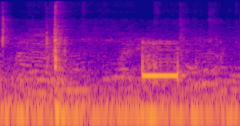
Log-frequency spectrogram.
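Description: A single steady, mid-pitched electronic beep lasting about a quarter second, heard over low room noise with a brief click just before. This is the defibrillator's charge-complete tone: the device is ready to shock, so compressions stop, paddles are placed, the shock is delivered and compressions resume immediately.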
